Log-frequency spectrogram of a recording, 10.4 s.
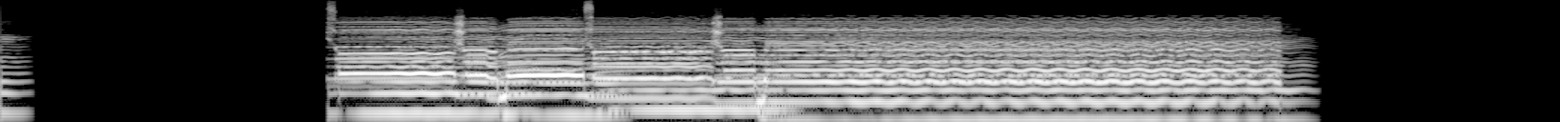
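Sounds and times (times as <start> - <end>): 
tender voice: 2.2 - 8.8.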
